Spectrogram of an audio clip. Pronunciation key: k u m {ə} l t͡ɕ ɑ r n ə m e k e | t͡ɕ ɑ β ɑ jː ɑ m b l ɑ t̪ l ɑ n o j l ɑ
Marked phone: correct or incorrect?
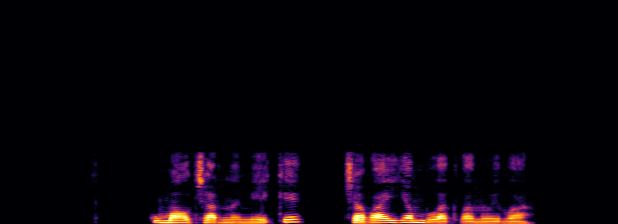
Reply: incorrect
